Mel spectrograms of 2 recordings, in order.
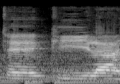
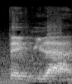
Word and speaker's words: tequila: Và mặc dù viết là tequila nhưng đọc là tequila nhá. Tequila, đừng vào quán bar và gọi cho một cốc tequila nhá.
